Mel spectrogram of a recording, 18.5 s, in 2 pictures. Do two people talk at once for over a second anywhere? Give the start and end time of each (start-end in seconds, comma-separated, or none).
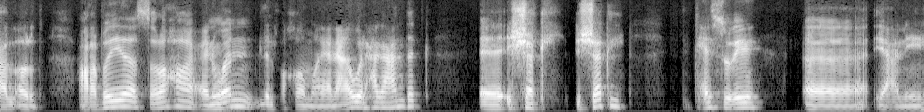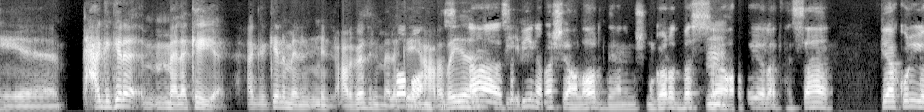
13.2-14.5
